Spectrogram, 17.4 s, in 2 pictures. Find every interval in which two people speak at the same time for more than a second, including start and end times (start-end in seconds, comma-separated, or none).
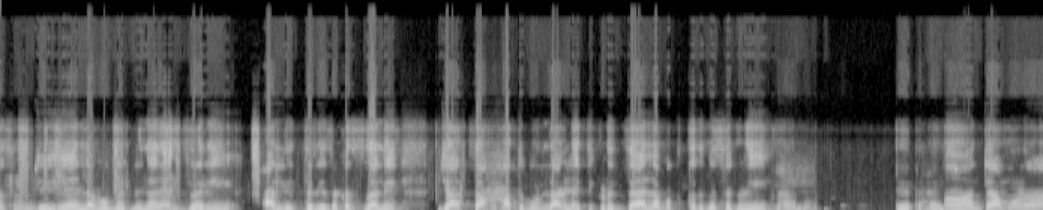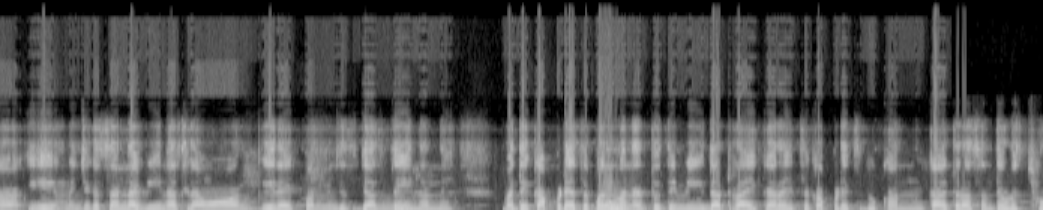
none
